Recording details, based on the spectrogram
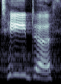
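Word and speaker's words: Tidus: T-dus is the correct pronunciation.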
